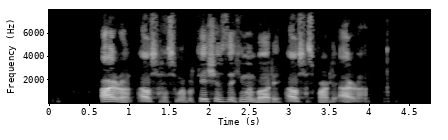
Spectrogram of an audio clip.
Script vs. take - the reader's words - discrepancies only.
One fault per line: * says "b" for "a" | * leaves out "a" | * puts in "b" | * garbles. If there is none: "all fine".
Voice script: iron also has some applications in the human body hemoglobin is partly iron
* says "also" for "hemoglobin"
